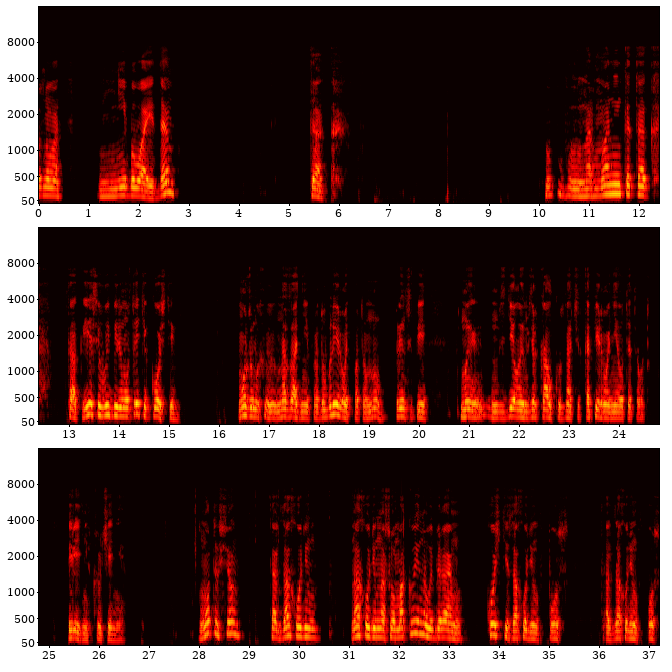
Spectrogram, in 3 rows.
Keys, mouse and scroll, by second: 13.0 click, 14.3 shift+click, 16.1 KP_3, 20.1 middle click, 27.8 middle click, 29.2 click, 30.3 middle click, 31.3 click, 32.6 shift+click, 34.4 click, 36.1-37.2 drag.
